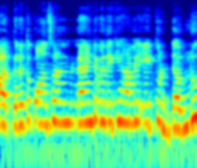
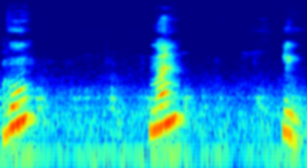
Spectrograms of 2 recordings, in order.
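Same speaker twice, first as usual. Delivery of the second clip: drawn out; much slower than usual. Shown as a demonstration. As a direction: stretch womanly very slowly, syllable by syllable. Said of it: "ठीक, देखिए". (Womanly को बहुत धीरे खींचकर बोलें)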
